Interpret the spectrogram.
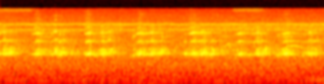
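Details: Wild toucans near a hotel porch in Santa Fe, Panama, give repeated hoarse, croaking notes at an uneven but steady pace, backed by a continuous shrill hum of insects.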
